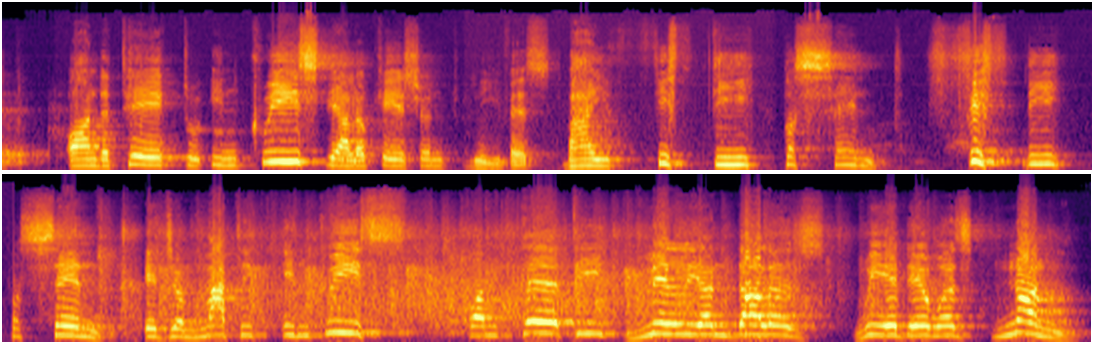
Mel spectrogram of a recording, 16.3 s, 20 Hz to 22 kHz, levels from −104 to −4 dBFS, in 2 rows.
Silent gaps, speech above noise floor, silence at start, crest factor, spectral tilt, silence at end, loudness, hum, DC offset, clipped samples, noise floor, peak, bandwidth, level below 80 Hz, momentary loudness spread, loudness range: none; 20 dB; 0 s; 12 dB; -3.5 dB/octave; 0.15 s; -12 LUFS; none; under 0.1%; 0.2%; -32 dBFS; 0 dBFS; 17.5 kHz; -54 dBFS; 15 LU; 4 LU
